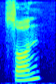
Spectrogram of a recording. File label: "son", Taiwanese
